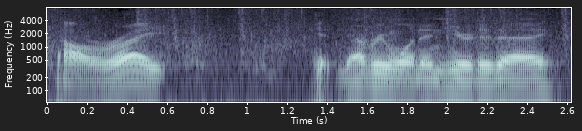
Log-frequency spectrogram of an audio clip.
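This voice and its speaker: A man's voice: lowish voice, a little fast, warm tone, a little hiss or hum. A man streaming a video game, chatting casually with his viewers and calling them by name. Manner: chatty, talks to chat viewers by name, laughs often. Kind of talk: casual live-stream commentary.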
